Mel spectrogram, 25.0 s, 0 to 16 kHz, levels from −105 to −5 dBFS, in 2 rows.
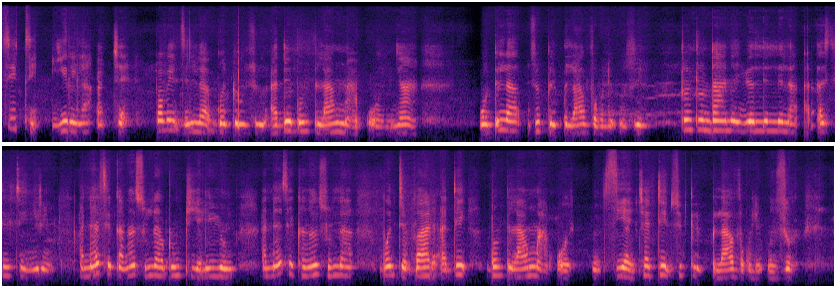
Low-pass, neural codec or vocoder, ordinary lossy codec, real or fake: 14.4 kHz; codec, 32 kHz, 1.9 kbps, SNAC; AAC, 96 kbps; fake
